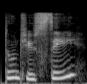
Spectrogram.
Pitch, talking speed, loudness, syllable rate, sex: 310 Hz, 205 wpm, -16 LUFS, 4.4 syllables/s, female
